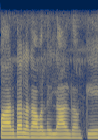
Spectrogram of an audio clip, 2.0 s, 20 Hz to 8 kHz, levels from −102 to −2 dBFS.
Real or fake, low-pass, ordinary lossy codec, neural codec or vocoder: fake; 7.2 kHz; none; vocoder, 44.1 kHz, 128 mel bands every 256 samples, BigVGAN v2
